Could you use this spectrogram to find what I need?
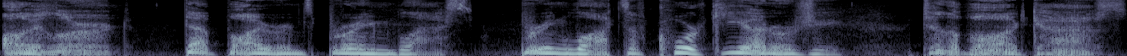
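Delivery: creaky put-on man voice. Wrapping up the podcast, say what you learned today in your best man voice. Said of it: "in your best um, man voice".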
